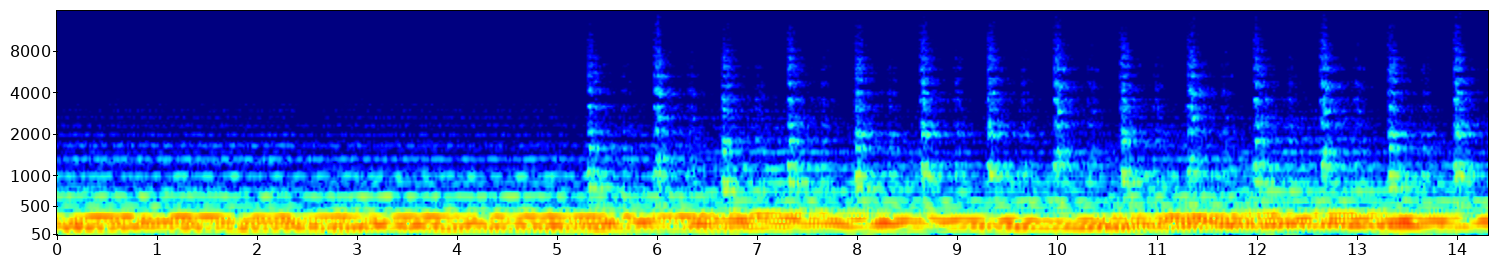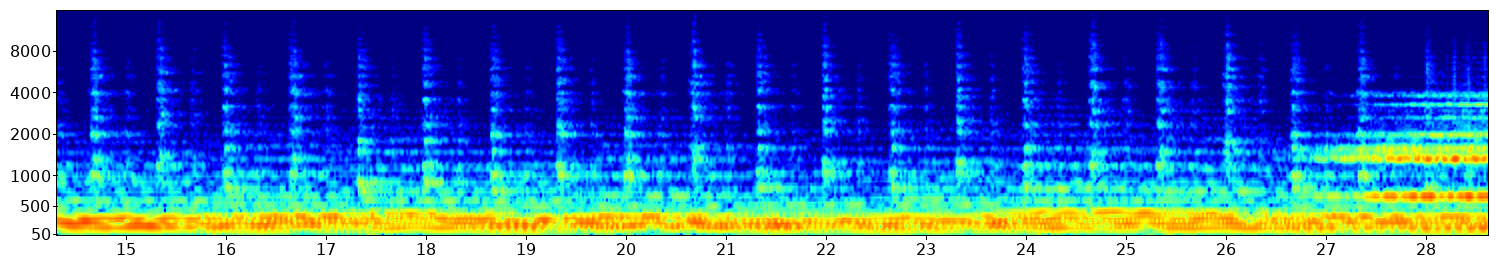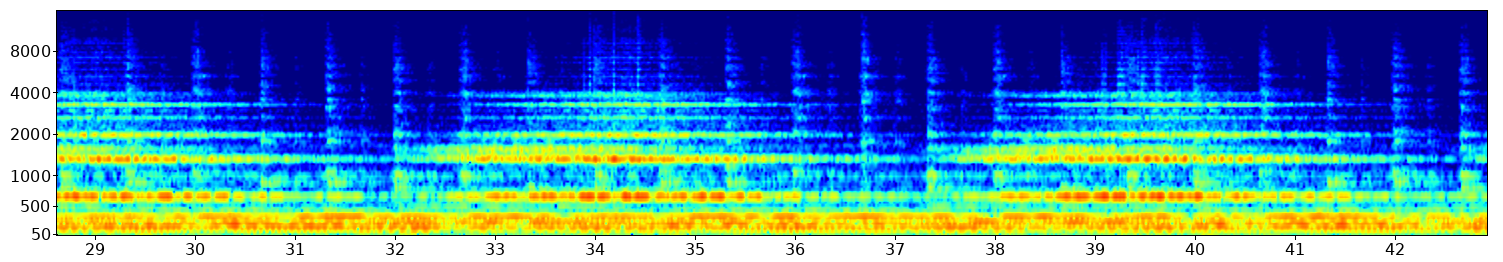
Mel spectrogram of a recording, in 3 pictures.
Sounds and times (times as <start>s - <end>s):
Music: 0.0s - 42.9s.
